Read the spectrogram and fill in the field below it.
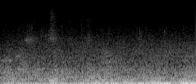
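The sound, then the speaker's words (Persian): A deep, continuous rumble of thunder rolls on with steady rain hissing underneath, fairly loud, swelling slightly toward the end, after lightning flashes in the sky. “کمی بعد آسمون برق زد و رد قرید و بارون بارید.”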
